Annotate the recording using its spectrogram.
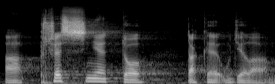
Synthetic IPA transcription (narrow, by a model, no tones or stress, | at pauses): ʔapr̝̥ɛsɲɛt̪o̞t̪akɛːʔuɟɛla̰ːm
